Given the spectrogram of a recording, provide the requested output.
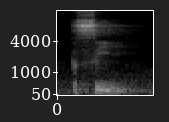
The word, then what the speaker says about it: ksi: Selanjutnya adalah huruf ksi. Huruf ksi ini dilatihkan sebagai X dan cara bacanya KS gitu ya, seperti huruf X.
